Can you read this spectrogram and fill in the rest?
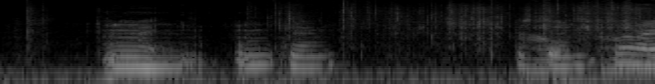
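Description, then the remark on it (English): Crunchy snacks being chewed, with a steady stream of crackly, crinkling noise running through the whole clip while voiced sounds rise over it in short bursts. “Sorry, you guys, I know listening y'all hearing mad snap, crackle, and popping.”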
